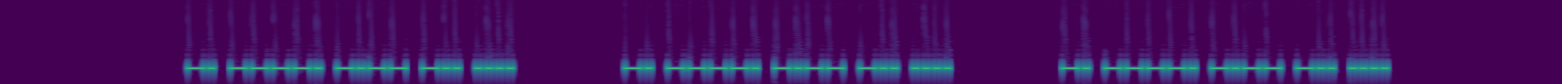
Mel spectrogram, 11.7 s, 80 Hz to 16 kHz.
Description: Morse code, heard as a keyed tone, about 30 wpm, 700 Hz. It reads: N9YDH N9YDH N9YDH
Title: USA Call Signs - 5 Characters - Repeated 3x - 30wpm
